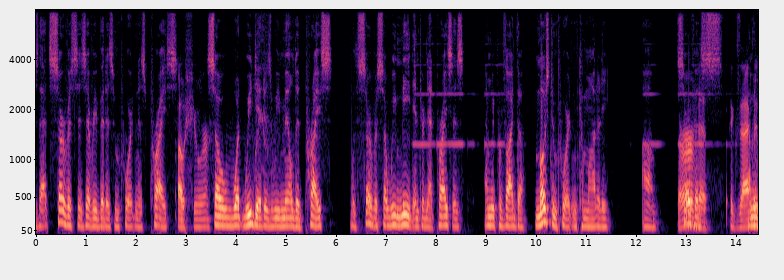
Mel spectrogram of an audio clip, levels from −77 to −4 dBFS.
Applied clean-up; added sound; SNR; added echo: neural mask model RNNoise.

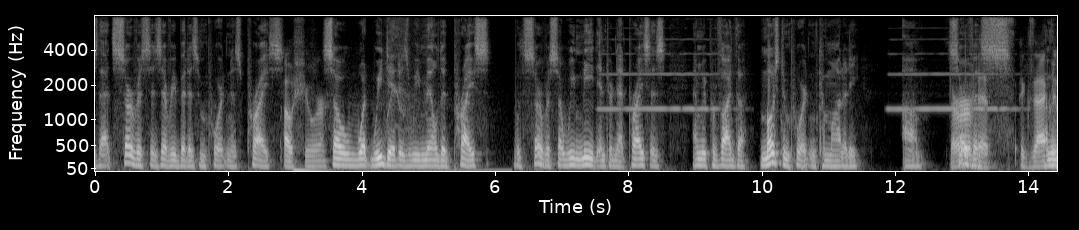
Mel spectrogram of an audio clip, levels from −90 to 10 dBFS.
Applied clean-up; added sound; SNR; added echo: none; Zipper (clothing) + Wind instrument, woodwind instrument; 19 dB; none.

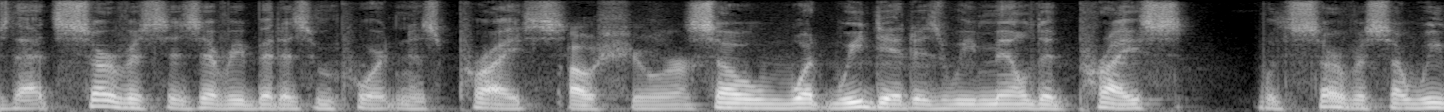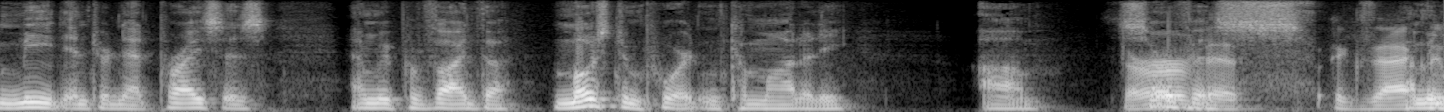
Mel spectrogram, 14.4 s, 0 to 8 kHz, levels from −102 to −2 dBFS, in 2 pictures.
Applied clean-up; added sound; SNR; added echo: none; none; none; none.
